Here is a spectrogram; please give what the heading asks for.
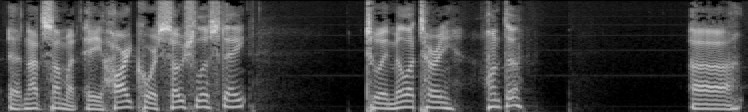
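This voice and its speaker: A man's voice: a little high, dry recording. A middle-aged man hosting a call-in radio talk show, arguing emphatically and lecturing his callers.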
